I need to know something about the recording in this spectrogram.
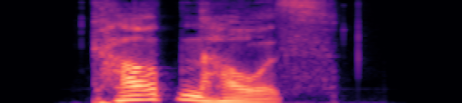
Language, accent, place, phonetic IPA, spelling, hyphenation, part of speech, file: German, Germany, Berlin, [ˈkaʁtn̩ˌhaʊ̯s], Kartenhaus, Kar‧ten‧haus, noun, De-Kartenhaus.ogg
- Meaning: house of cards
